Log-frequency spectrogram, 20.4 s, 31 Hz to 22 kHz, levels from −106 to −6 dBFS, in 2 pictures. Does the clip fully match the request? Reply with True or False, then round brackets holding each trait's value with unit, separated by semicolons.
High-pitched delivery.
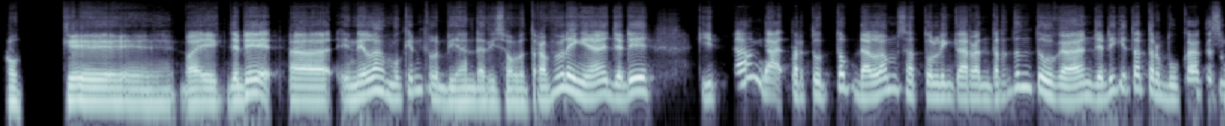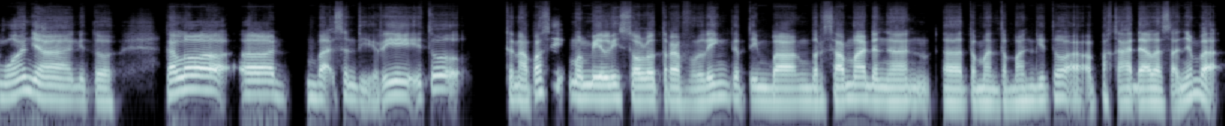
False (135 Hz)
